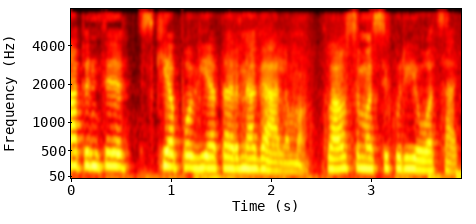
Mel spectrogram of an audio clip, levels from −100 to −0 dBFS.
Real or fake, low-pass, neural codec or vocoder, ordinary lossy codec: real; 7.2 kHz; none; AAC, 32 kbps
